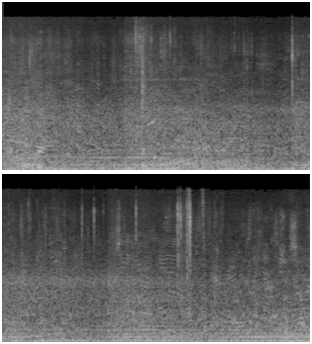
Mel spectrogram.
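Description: A distant crowd murmurs outdoors.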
